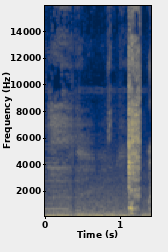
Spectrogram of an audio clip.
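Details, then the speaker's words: A single brief, harsh cough or throat-clearing burst from an adult with a hoarse voice while riding in a car, over steady low vehicle rumble; cough / throat clearing. "मला खोकला येतोय आवाज बसल्यामुळे"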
